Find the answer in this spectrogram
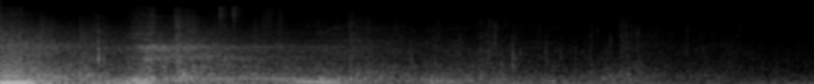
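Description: Logo-reveal sound effect: a booming hit right at the start, then a rumbling swell with low pulsing tones that slowly fades away.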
